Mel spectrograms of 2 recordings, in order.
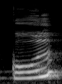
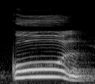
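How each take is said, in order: First: कूल said as कुल, with a short u; short vowel. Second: कूल with a long, drawn-out ū; long vowel. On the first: Teacher shows the difference between two words, short-vowel कुल in place of कूल. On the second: Teacher shows the difference between two words, long-vowel कूल. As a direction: stretch the ऊ in कूल. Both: Shown as a demonstration. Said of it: "एक difference यहाँ पे आ रहा है".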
